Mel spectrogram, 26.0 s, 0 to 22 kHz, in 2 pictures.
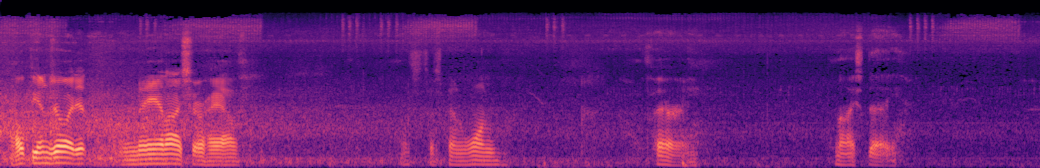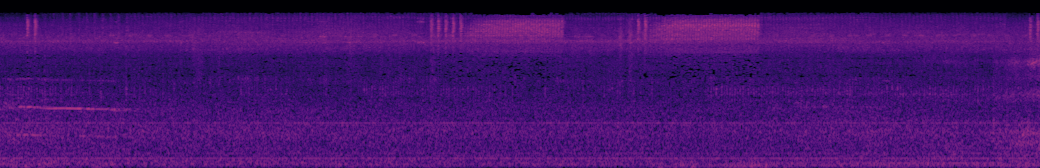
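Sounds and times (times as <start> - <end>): insects trilling: 0.2 - 26.0.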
